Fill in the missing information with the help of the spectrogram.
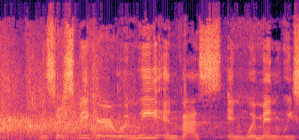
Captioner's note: some Applause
